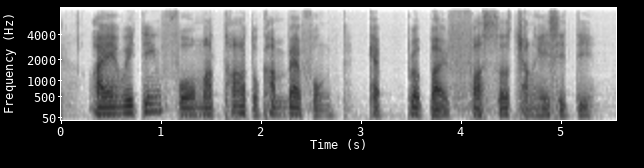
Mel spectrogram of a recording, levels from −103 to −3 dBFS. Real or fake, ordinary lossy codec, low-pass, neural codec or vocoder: fake; none; 7.2 kHz; vocoder, 24 kHz, 100 mel bands, Vocos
